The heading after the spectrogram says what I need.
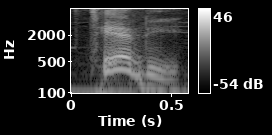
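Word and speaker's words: Thandie: pronounce her name because she has an H in there but it's not fan D its Tandy she is in Westworld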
